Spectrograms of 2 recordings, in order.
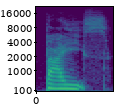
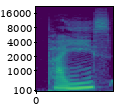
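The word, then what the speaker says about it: país: create their own syllables for example pais pais means country and following the rules of spanish grammar a and i should be together in one syllable but because it has the accent i moves to its own syllable so it's going to have two and this dress is going to be on the eye another example is rio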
